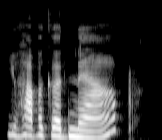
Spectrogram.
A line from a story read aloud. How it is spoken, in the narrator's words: Janice said teasingly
